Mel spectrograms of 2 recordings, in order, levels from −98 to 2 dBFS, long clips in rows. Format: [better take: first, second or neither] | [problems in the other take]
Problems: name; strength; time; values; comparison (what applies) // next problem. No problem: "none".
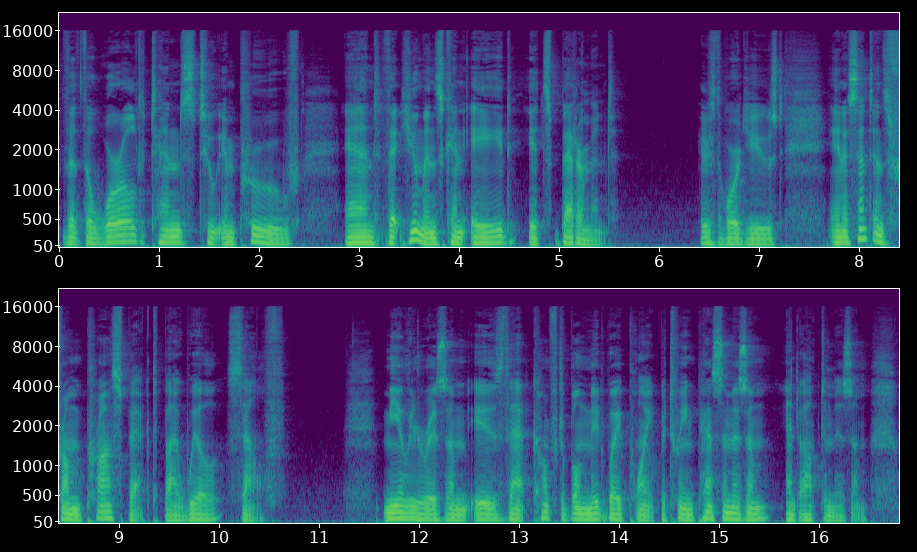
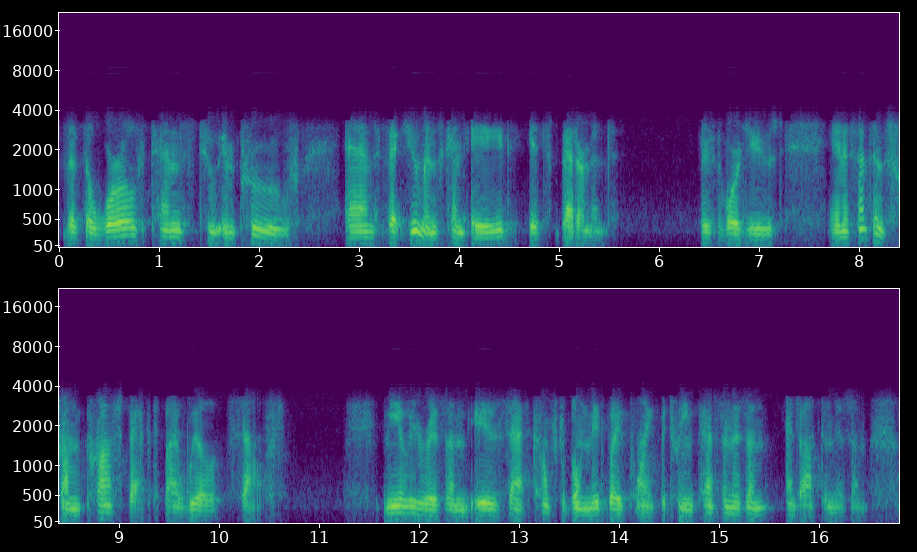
first | phone-call audio; poor line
